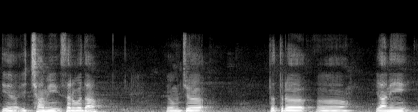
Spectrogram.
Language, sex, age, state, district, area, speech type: Sanskrit, male, 30-45, Maharashtra, Sangli, urban, spontaneous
